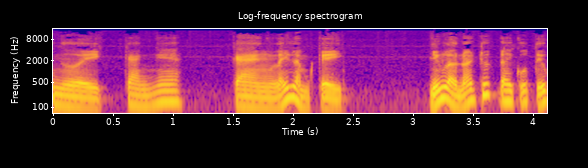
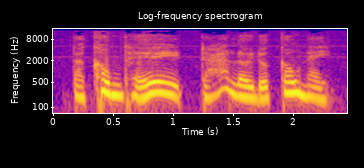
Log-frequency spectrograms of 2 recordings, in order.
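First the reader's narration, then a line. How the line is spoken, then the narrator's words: Sighing reply. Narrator (Vietnamese): Định Vật thở dài đáp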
